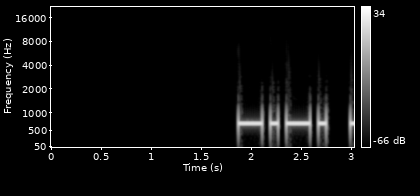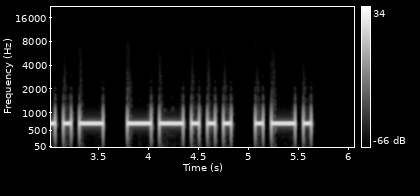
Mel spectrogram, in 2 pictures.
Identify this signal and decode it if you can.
Morse code, heard as a keyed tone, about 15 wpm, 700 Hz. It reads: CU7R
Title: DXCC-100 Call Signs - 4 Characters - 15wpm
